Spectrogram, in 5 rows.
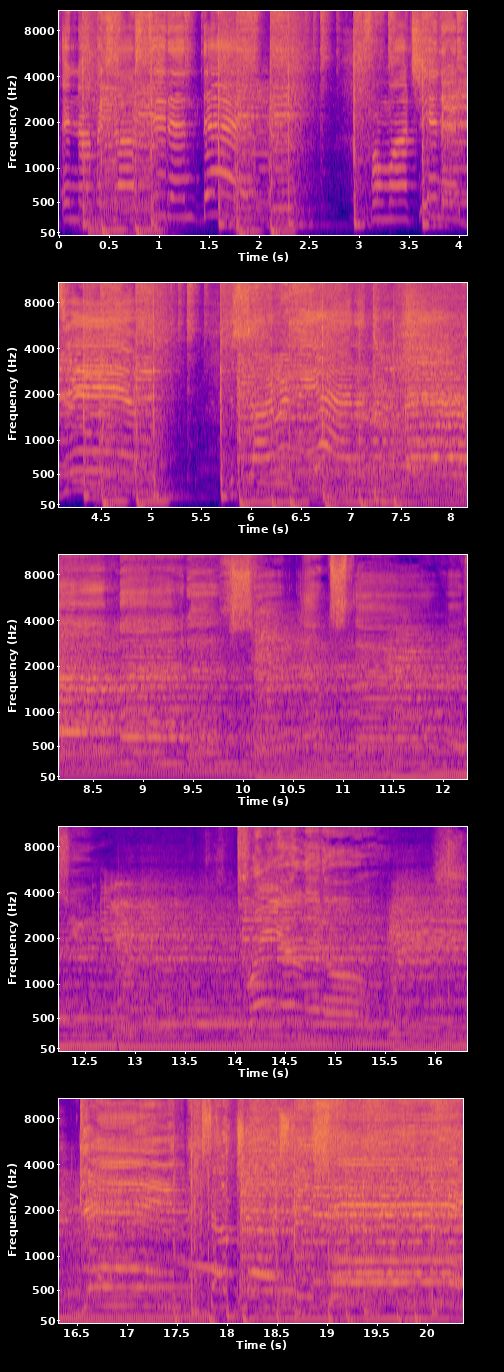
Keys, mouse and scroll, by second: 0.0-0.1 typing, 0.0 click, 0.1 Tab, 0.5 click, 0.5 right click, 0.7 middle click, 0.9 click, 0.9 right click, 1.1 middle click, 1.3 middle click, 1.5 click, 1.5 right click, 1.5 z, 1.8 middle click, 1.8 right click, 1.8 z, 2.3 middle click, 2.4 click, 2.4 KP_0, 4.9 click, 4.9 shift+d, 5.1 middle click, 5.3 click, 6.3 middle click, 6.6 click, 7.8 right click, 7.8 z, 7.8 m, 8.2 click, 8.2 right click, 8.4 middle click, 10.3 click, 10.3 m, 10.5 middle click, 11.1 middle click, 11.3 click, 12.1 click, 12.9 click, 13.3 click, 13.4 middle click, 13.6 click, 14.0 click, 14.4 click, 14.8 click, 15.2 click, 15.6 click, 16.3 right click, 17.2 middle click, 17.4 click, 18.2 middle click, 18.6 click, 20.0 super+s, 20.0 click, 20.3 middle click, 20.3 KP_0.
